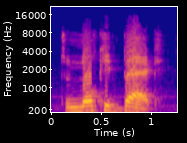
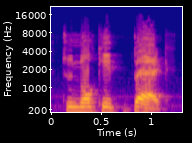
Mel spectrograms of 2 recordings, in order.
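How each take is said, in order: Both takes have the same delivery.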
